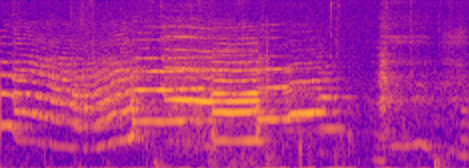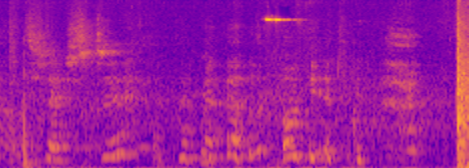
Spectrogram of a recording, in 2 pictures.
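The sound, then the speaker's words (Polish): A door creaks open with a drawn-out, wavering squeal lasting about two seconds, fairly loud, before people start talking. “Skrzypi. Skrzypi historia.”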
